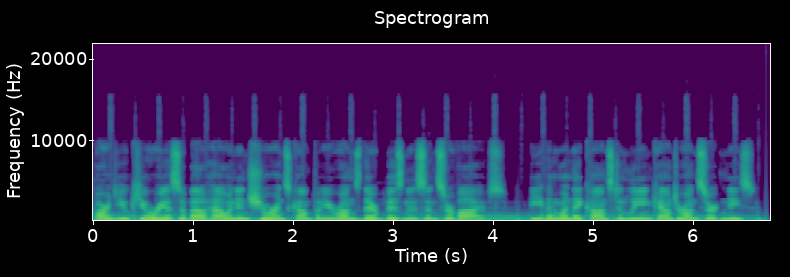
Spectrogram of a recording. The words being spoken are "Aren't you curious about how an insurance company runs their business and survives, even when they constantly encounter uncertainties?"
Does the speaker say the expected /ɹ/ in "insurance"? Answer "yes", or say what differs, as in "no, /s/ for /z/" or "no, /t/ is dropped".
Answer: yes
